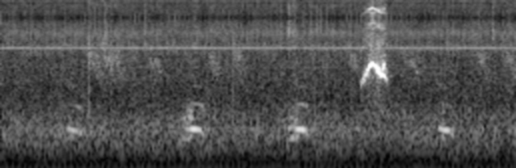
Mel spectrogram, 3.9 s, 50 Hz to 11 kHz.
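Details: Bald eagles, a pair perched on the Y branch near their nest at Decorah, 3 March 2013, around 9:00 am. A single loud, high, sharply descending chirp stands out near the end over soft low notes repeated about once a second and steady background hiss.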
